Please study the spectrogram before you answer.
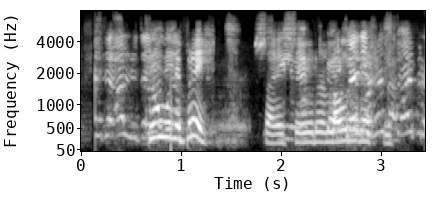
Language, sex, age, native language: Icelandic, male, 13, Icelandic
